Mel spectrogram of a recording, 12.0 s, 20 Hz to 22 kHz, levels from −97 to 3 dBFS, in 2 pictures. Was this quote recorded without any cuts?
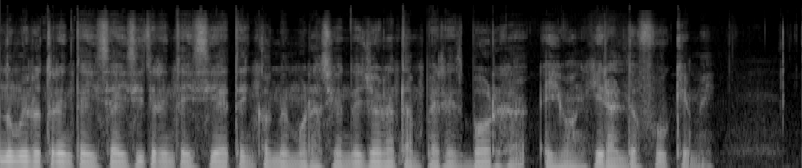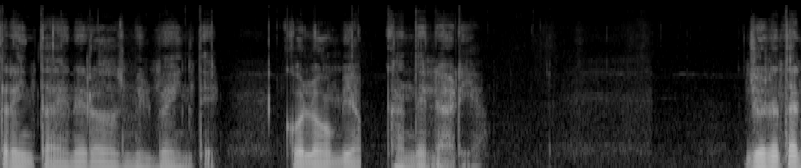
no; 1 cut; at 8.7 s

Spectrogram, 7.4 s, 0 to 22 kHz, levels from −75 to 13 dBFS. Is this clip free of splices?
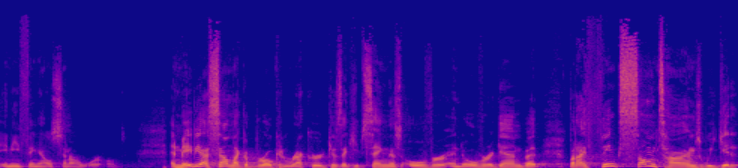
yes; 0 cuts

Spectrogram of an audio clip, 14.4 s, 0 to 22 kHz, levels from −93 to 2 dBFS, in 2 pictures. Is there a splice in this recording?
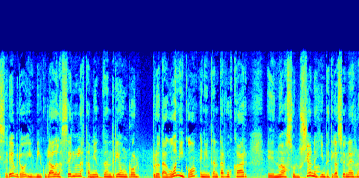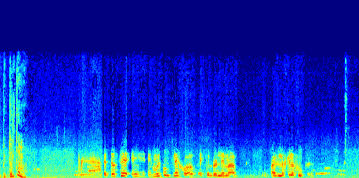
yes; 1 cut; at 9.2 s

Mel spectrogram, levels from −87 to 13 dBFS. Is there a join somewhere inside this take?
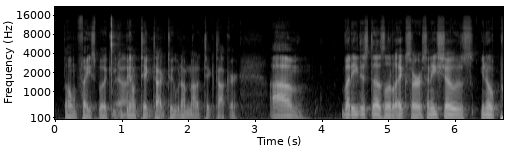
no; 0 cuts

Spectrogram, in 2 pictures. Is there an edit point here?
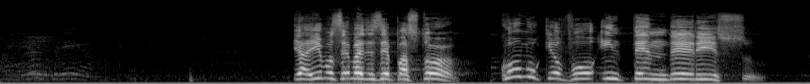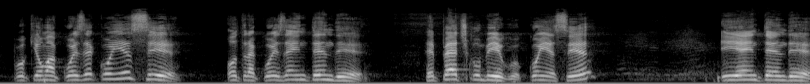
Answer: yes; 1 cut; at 4.9 s

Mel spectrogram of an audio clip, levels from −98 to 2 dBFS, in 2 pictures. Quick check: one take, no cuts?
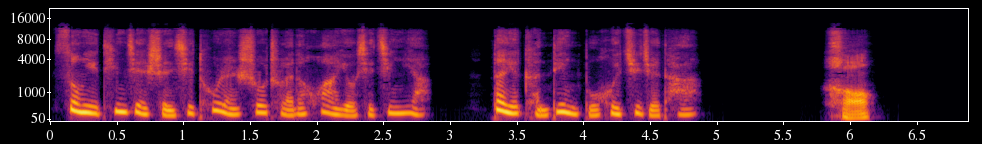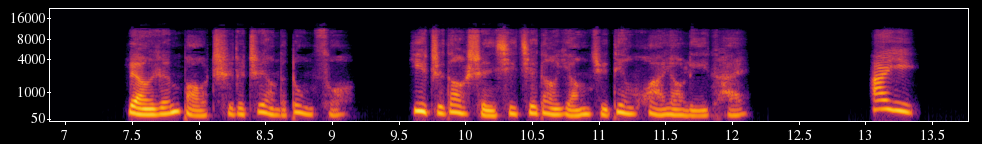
yes; 0 cuts

